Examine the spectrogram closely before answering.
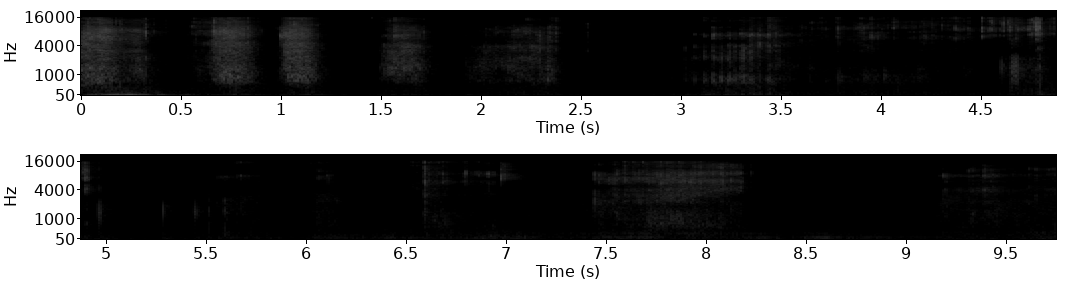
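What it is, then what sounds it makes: Sequin-covered journal. A flip-sequin unicorn diary held upright has its sequin cover rubbed and scratched by a flat hand, fingertips and short nails, flipping the sequins. The result is bursts of rapid, bright clicking and crunchy scratching, separated by short pauses.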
